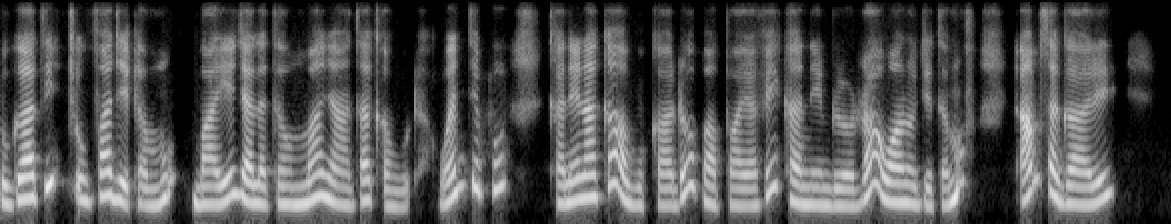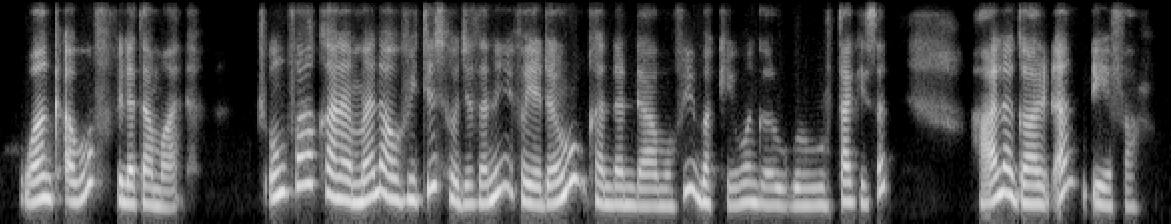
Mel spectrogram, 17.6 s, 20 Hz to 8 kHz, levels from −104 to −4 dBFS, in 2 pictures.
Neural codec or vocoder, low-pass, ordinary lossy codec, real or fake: codec, 24 kHz, 1.2 kbps, DualCodec; 7.2 kHz; Opus, 32 kbps; fake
